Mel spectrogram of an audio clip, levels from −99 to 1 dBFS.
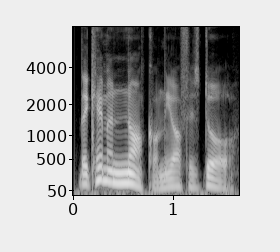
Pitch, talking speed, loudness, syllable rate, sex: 110 Hz, 290 wpm, -18 LUFS, 7.3 syllables/s, male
